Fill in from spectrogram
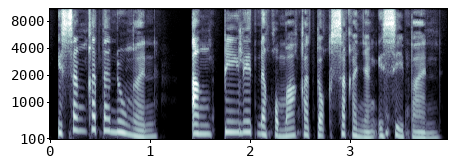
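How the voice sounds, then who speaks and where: A woman's voice: lowish voice, a little mellow, dry recording, clean studio sound. A woman narrating a dramatic scripted story in a solemn, emotive way.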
